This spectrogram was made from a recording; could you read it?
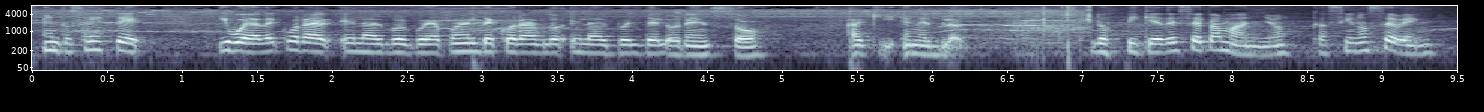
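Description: A woman's voice: on the low side, fairly even intonation, over music. A woman in her thirties talking casually to the camera at home as a mom vlogger, filming herself up close with a handheld camera. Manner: quizzing her toddler in slow, drawn-out questions. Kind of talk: casual home vlog chat. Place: living room at home. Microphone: handheld camera close to face.

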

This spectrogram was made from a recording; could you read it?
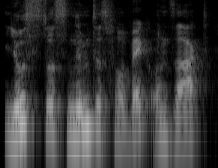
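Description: A man's voice: a little high, a little slow. A man co-hosting a podcast, casually retelling a story and bantering. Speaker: podcast co-host.

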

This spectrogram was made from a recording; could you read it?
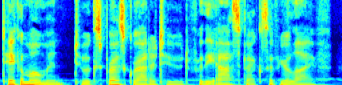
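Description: A woman narrating a scripted guided meditation in a gentle, soothing, measured way. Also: sits low, faint music behind.

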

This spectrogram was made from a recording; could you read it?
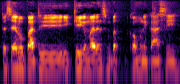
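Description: A man's voice: lowish voice, level tone, moderate pace, fairly bright tone. A man in his thirties with a Javanese regional Indonesian accent, chatting casually as an amateur radio operator and channel host in a small room at home. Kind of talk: casual two-way radio chat to camera. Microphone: camera at arm's length, handheld radio microphone in hand. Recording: noisy room recording with clicks.

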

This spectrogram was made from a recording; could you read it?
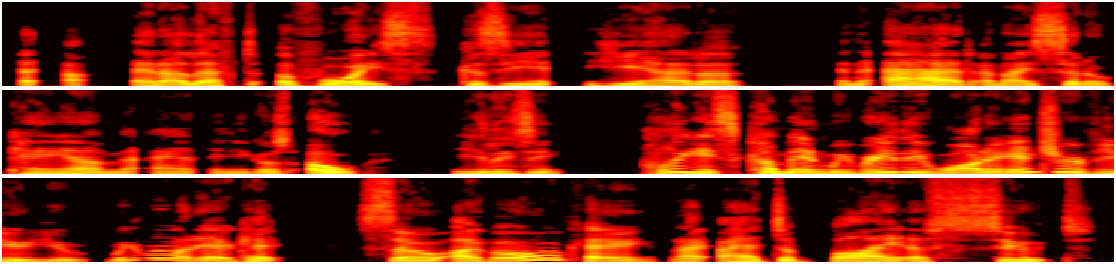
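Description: A woman in her fifties, raised in Australia, talks as a podcast guest in a very dry home room, close to a large studio mic. She tells stories with animation, acting out the voices of the people in them. Her pitch sits in the middle for a woman. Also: a little fast, hardly any pauses, no echo. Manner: animated storyteller, acts out quoted voices, laughs often. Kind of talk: casual interview storytelling. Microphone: large studio mic on boom arm, video call.

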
